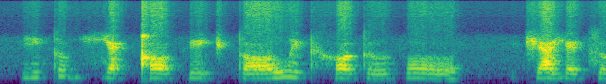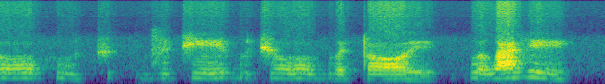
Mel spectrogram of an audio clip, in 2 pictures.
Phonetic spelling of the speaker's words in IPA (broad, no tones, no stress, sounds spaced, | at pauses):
i t o ɡ ç a ǃ ɔ k eː t͡ʃ t ɔː w ɪː t x ɔ t ʊ | o | t͡ʃ a j ɛ t͡s oː x u t͡ʃ | d͡z ʊ t͡ʃ eː ɡʷ i t͡ʃ oː ɡʷ ɛ t ɔ e̯ | kʷ a w a z e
